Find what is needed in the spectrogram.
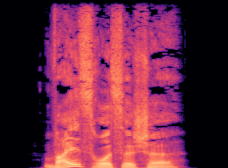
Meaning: alternative form of Weißrussisch
- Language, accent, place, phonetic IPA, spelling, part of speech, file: German, Germany, Berlin, [ˈvaɪ̯sˌʁʊsɪʃə], Weißrussische, noun, De-Weißrussische.ogg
